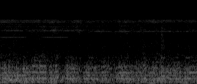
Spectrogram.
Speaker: So you can hear it. It's a very steady stream. And you can also see it.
